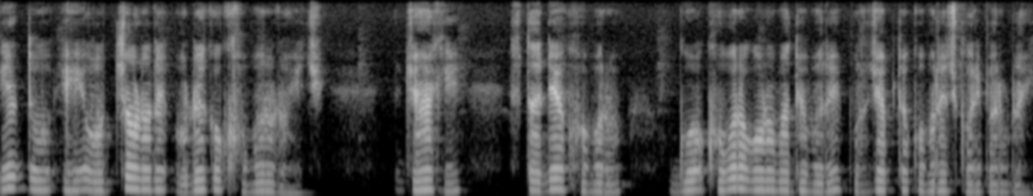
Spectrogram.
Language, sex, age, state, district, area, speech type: Odia, male, 18-30, Odisha, Cuttack, urban, spontaneous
